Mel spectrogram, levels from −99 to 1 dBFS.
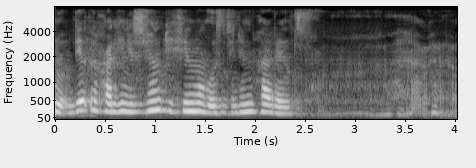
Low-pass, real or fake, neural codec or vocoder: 7.2 kHz; fake; autoencoder, 22.05 kHz, a latent of 192 numbers a frame, VITS, trained on one speaker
